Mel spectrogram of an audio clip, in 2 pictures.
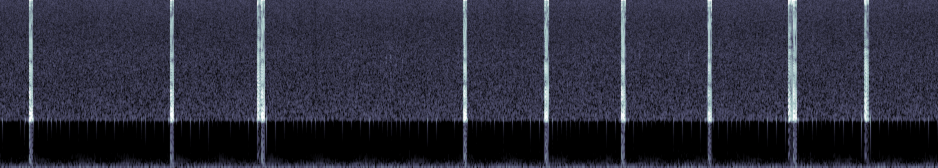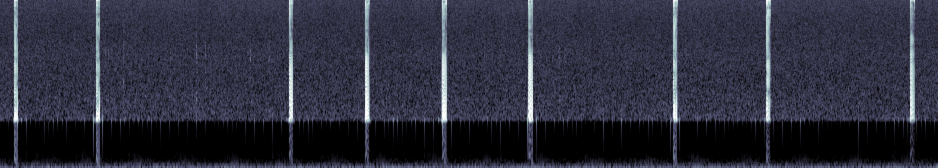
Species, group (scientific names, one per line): Poecilimon zimmeri
Orthoptera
